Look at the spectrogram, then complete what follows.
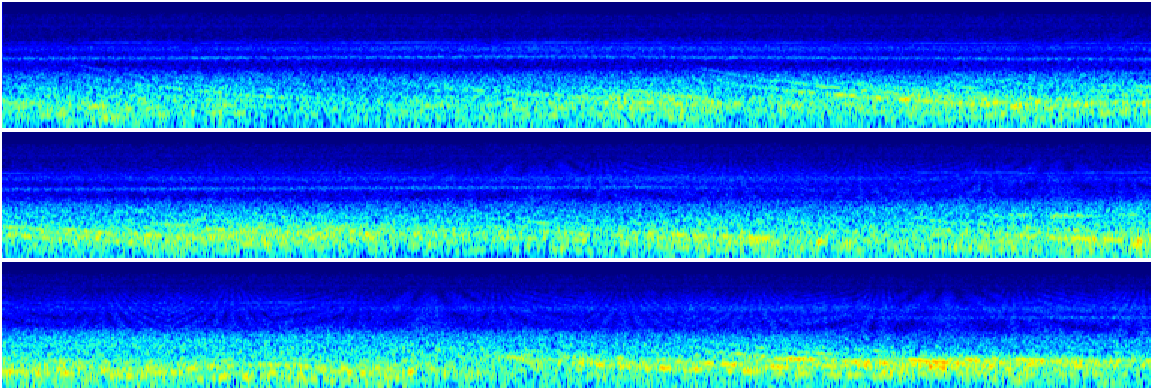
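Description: Radio waves from space, picked up by an astronomical interferometer and converted into frequencies audible to humans: a steady deep rumble overlaid with eerie, repeating swoops that rise and fall in pitch, continuing for the whole stretch with no voices.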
